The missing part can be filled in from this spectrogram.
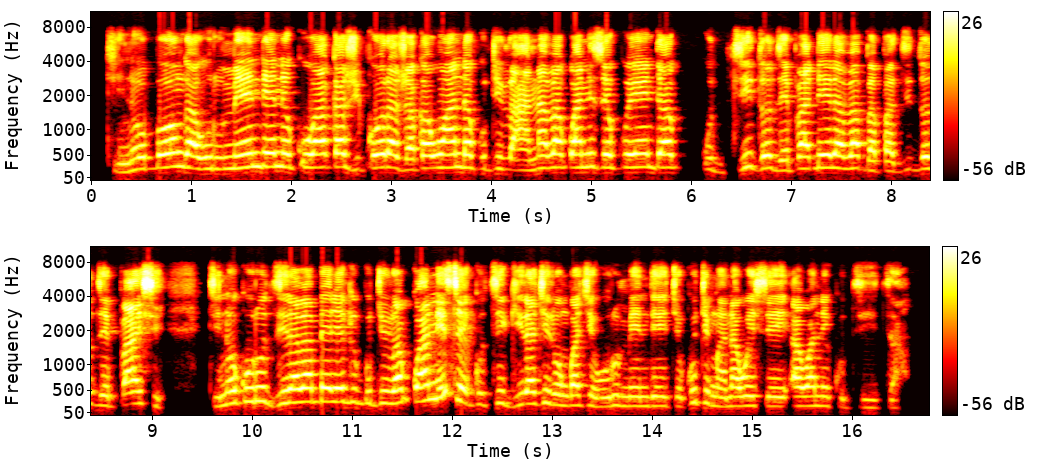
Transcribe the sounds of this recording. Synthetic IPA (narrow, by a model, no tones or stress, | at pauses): tʰino̞ɓo̞ŋɡaɦuɾume̞nde̞ne̞kuwakaʐiko̞ɾaʐakawandakutiʋanaʋakwanise̞kue̞nda | kud͡zid͡zo̞d͡ze̞paɗe̞ɾaʋab͡vapad͡zid͡zo̞d͡ze̞paːʃe | tino̞kuɾud͡ziɾaʋaɓe̞ɾe̞k̬ikut̬iʋakwanise̞kut͡siɡʱiɾat͡ʃiɾo̞ŋɡwat͡ʃe̞ɦuɾume̞nde̞t͡ʃe̞kutimwanawe̞se̞ʔawane̞kud͡ziːd͡za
